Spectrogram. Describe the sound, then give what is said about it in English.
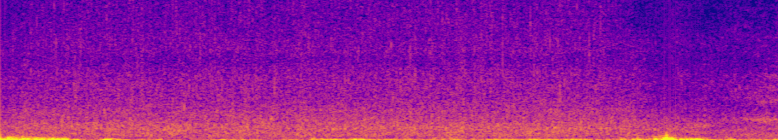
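Water rushes steadily over a mountain stream bed in a continuous hiss, broken by a couple of brief low rumbling thumps near the start and end; heard standing in the stream bed on a mountainside under black clouds, with thunder rumbling overhead. “I, standing right here on the side of a mountain, underneath black clouds, with thunder rumbling overhead, surrounded by water.”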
